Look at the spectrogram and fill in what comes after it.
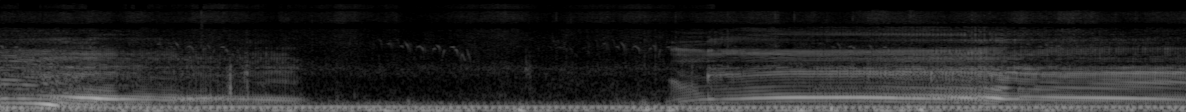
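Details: Two long lowing moos from a cow roaming in the fields, each sliding slightly downward in pitch, with a quiet pause between them and a constant low hum underneath.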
